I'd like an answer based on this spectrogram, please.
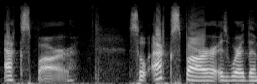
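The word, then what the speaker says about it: x̄: bar on top and we actually pronounce that xar so xar is where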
